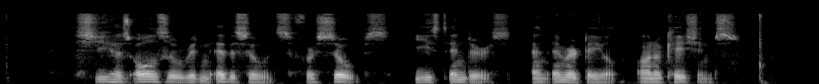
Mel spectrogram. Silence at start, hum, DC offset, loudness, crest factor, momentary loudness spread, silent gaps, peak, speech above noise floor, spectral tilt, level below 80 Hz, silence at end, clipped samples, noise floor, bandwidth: 0.75 s; none; under 0.1%; -25 LUFS; 20 dB; 13 LU; none; -6 dBFS; 47 dB; -4 dB/octave; -50 dBFS; 0.55 s; under 0.1%; -72 dBFS; 11.5 kHz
